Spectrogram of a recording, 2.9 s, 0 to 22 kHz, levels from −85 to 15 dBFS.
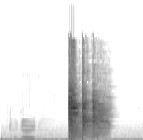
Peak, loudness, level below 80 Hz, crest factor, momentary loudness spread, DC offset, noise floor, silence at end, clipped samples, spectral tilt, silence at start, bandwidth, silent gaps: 0 dBFS; -12 LUFS; -46 dBFS; 20 dB; 17 LU; under 0.1%; -50 dBFS; 0.65 s; under 0.1%; 2 dB/octave; 1.35 s; 17 kHz; none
